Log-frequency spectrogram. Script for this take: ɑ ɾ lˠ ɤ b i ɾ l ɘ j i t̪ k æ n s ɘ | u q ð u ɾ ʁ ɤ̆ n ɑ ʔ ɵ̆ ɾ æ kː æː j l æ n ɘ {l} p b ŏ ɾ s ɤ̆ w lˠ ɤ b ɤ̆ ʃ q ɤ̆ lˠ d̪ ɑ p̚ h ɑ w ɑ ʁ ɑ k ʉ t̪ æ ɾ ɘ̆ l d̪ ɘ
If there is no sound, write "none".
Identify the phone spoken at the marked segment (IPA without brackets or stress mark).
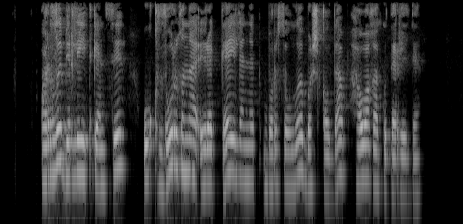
none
